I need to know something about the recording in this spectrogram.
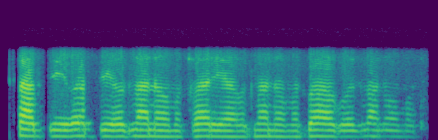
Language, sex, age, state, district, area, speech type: Kashmiri, female, 45-60, Jammu and Kashmir, Ganderbal, rural, conversation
